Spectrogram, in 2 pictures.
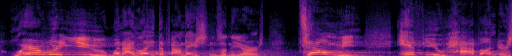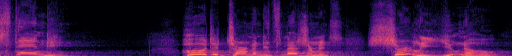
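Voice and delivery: high, emphatic challenge as God; sarcastic frustration. Acted. God questions Job about creation, sarcastic and emphatic. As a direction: press him with mock-expectant questions. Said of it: "sense God's sarcasm and frustration with him".

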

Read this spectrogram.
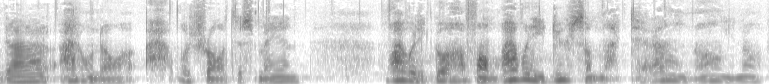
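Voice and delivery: very soft, puzzled praying; half under the breath, asking God why; acted private prayer. Preacher prays about the man in line, hushed bewilderment.

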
